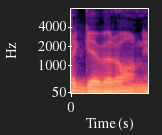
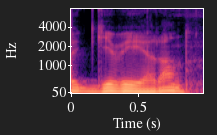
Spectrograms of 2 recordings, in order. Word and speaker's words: GVRAN: Du sa Geveran, jag sa Geveran. – Ja, jag ska inte ta gift på att det är exakt så man uttalar det, men jag tycker att det lät bra när jag, när, när jag sa det, så jag står fast vid det.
